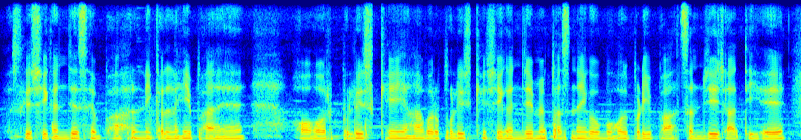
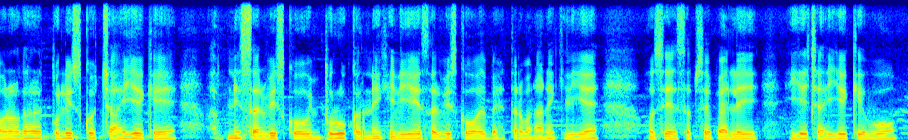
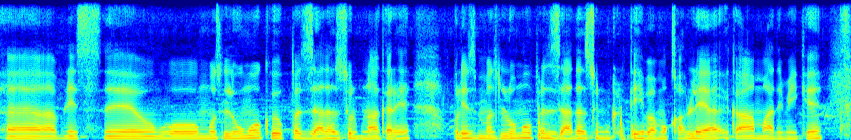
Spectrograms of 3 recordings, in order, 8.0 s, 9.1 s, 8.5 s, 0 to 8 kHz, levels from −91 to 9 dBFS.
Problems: constant background noise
